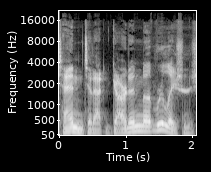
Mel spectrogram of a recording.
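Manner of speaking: smooth movie-voiceover voice. Trying to duplicate the other speaker's voice, say it in a buttery movie-voiceover voice. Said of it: "I'm trying to do my buttery voice".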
